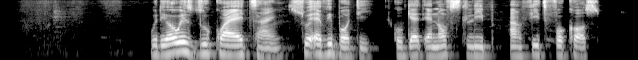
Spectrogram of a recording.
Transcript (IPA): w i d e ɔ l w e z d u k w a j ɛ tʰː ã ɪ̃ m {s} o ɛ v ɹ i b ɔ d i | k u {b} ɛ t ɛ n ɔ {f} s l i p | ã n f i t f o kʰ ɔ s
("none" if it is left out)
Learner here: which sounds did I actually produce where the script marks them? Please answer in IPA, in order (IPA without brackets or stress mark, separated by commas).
s, ɡ, f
